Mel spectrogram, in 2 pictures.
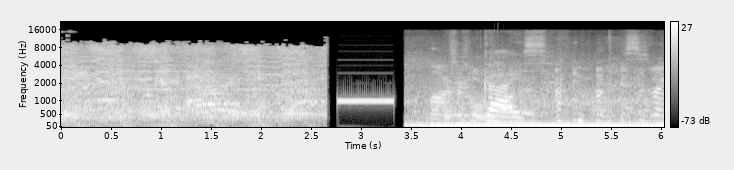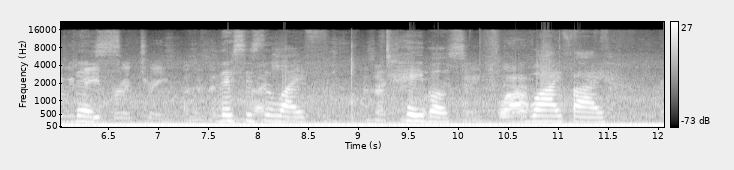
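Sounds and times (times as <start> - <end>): train interior hum: 3.5 - 12.0
voices: 3.6 - 12.0.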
